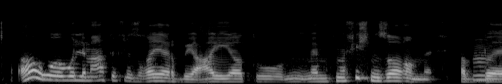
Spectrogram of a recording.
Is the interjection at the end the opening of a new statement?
No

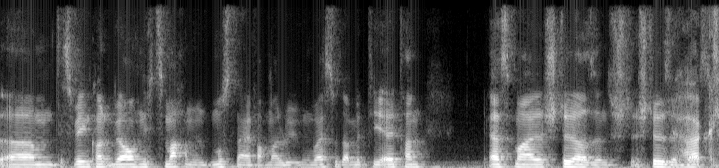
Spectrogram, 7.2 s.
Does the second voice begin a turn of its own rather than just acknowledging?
Yes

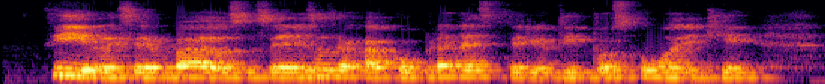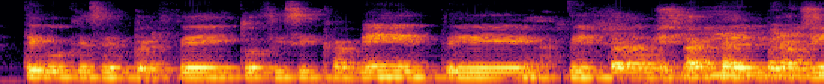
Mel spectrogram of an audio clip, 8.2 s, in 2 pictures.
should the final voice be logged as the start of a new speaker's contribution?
Yes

